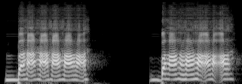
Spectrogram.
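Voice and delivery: bleating baa baa; cartoon sheep bleating. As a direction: bleat like a little lamb. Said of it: "the animal that makes the sound".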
